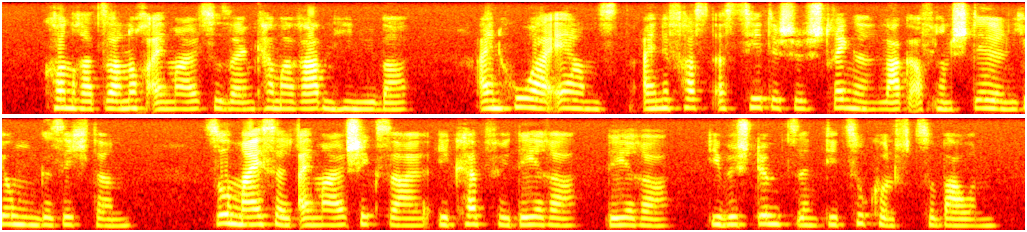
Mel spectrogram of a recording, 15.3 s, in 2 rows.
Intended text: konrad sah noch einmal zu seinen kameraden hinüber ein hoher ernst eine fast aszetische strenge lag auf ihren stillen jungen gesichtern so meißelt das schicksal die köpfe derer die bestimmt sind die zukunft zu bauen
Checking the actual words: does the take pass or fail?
fail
